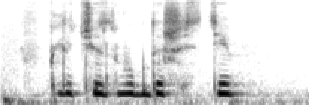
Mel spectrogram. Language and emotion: Russian, neutral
